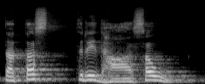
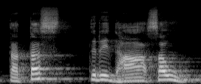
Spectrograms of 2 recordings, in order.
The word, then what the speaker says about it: ततस्त्रिधासौ: उसके बाद में देखें तो ततस्त्रिधासौ, कुछ लोग इसमें कंफ्यूज हो जाते हैं उच्चारण करने में, आपको ध्यान रखना है ततस्त्रिधासौ, ततस्त्रिधासौ इस प्रकार से इसका उच्चारण करना है।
